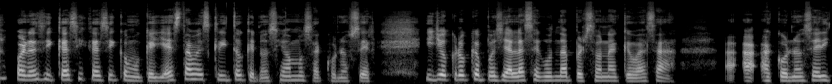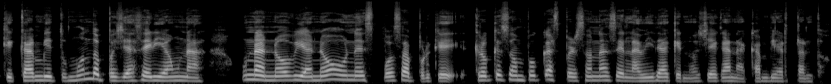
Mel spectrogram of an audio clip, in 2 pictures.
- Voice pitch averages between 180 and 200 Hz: Yes, medium, 185 Hz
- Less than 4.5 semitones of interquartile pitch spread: Yes, average, 3.9 semitones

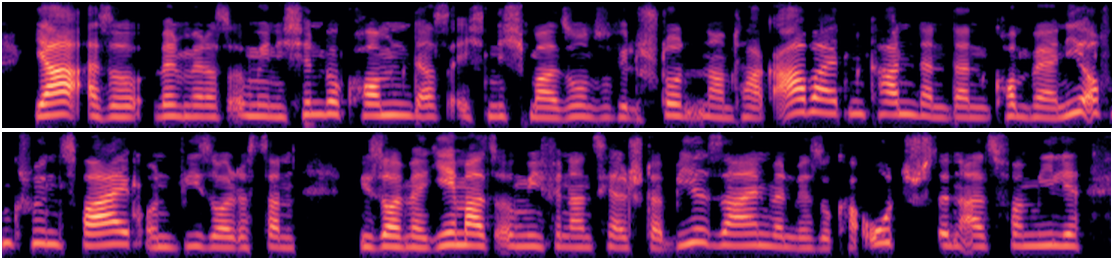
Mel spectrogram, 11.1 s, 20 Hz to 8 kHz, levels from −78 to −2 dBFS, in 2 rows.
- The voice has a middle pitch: No, high, 225 Hz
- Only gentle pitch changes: No, average, 3.0 semitones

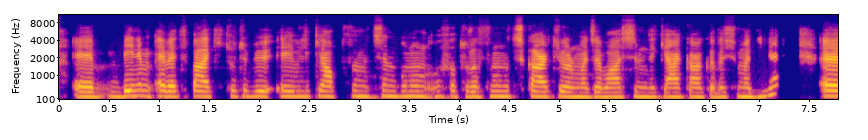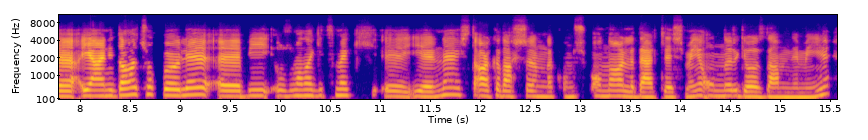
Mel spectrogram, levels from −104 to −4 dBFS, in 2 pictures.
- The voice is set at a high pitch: Yes, high, 195 Hz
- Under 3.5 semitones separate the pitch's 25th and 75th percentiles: Yes, average, 2.7 semitones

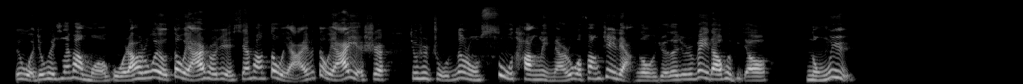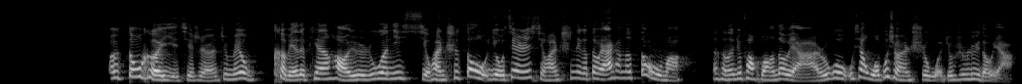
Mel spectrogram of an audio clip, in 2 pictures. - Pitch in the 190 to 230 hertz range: No, high, 240 Hz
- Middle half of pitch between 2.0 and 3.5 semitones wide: No, average, 5.0 semitones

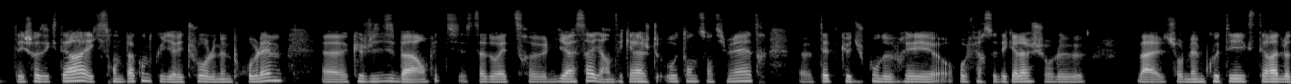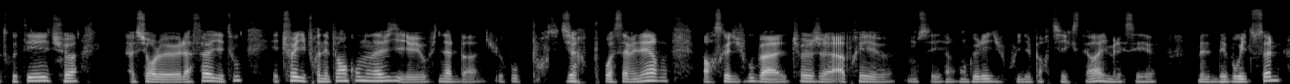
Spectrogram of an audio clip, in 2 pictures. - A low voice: Yes, low, 130 Hz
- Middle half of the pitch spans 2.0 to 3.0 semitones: Yes, average, 2.7 semitones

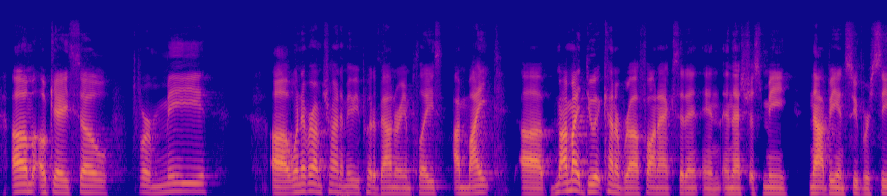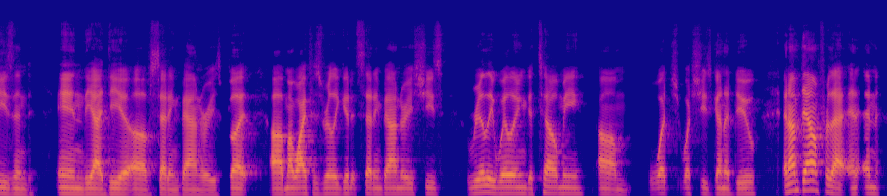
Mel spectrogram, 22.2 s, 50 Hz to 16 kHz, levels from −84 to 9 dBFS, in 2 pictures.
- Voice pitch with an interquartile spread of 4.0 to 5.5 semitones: No, average, 2.8 semitones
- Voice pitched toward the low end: Yes, low, 110 Hz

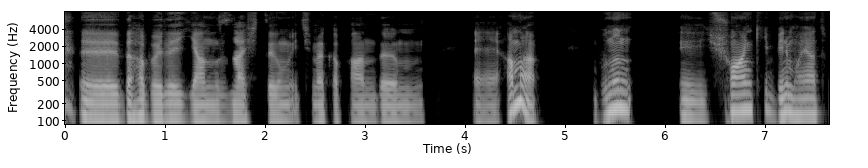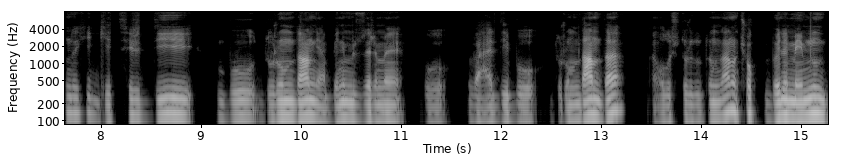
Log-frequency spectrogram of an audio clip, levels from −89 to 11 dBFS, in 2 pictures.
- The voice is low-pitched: Yes, low, 100 Hz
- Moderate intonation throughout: Yes, average, 3.5 semitones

